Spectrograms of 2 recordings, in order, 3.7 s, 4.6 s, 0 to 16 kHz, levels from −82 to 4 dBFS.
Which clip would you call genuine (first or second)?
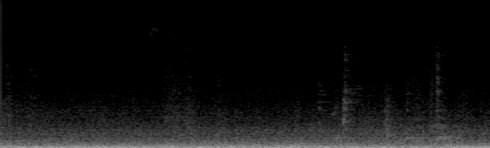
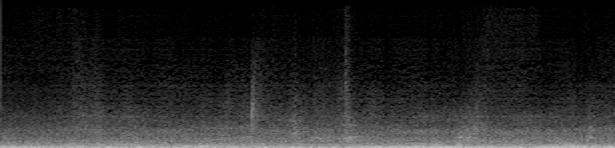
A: first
